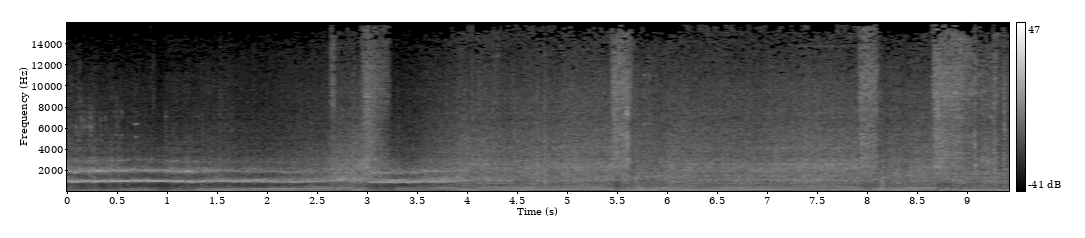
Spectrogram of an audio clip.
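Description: A car engine revs hard, rising and falling as gears shift.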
